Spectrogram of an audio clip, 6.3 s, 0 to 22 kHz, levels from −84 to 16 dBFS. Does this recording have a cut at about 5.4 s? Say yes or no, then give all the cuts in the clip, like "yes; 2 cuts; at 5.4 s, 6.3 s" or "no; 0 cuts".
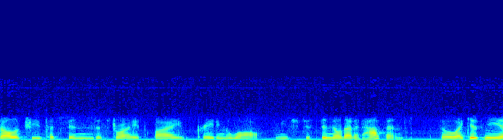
no; 1 cut; at 3.9 s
